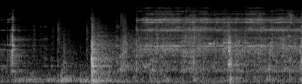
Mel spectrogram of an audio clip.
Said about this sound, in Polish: Ostrzałka napędzana korbą.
